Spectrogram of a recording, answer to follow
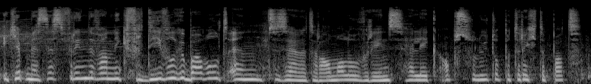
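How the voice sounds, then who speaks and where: A woman's voice: mid-range voice, steady tone, a little fast, darkish tone, faint music behind, natural voice. An actress playing an earnest female Flemish police detective in a naturalistic radio drama.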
